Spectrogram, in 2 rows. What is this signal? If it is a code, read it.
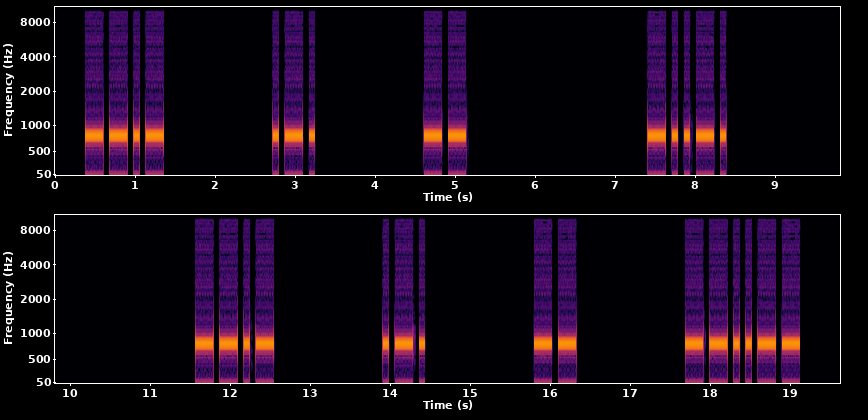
Morse code, heard as a keyed tone, about 16 wpm, spaced as for 5 wpm, 800 Hz. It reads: QRM / QRM,
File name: Q Calls / Q Calls-mp3s / Q Calls SPSL2 @10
